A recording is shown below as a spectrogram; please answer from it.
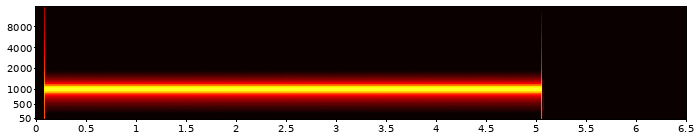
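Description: Line-up reference tone played with colour bars: one steady, unwavering beep held for about five seconds, with a click as it starts and as it cuts off.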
